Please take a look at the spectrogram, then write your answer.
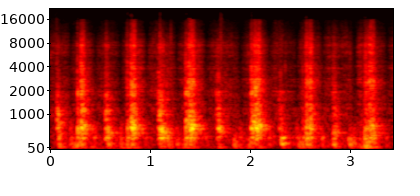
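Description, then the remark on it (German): A hand plane shaves across wood in a workshop in repeated rasping strokes, about seven broad swishes in steady rhythm, moderately loud with no voices. “Mit dem Hobel bearbeitet er das Holz.”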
